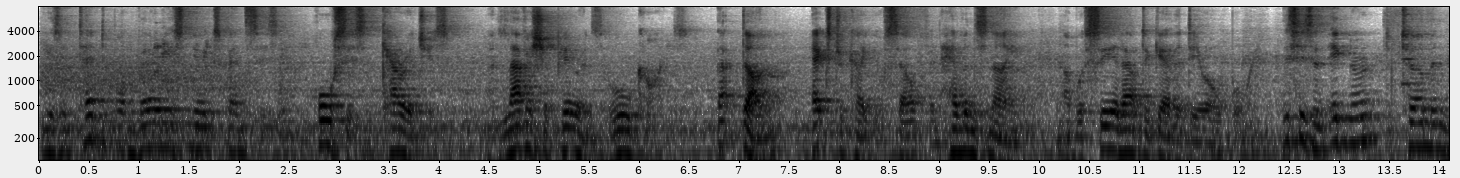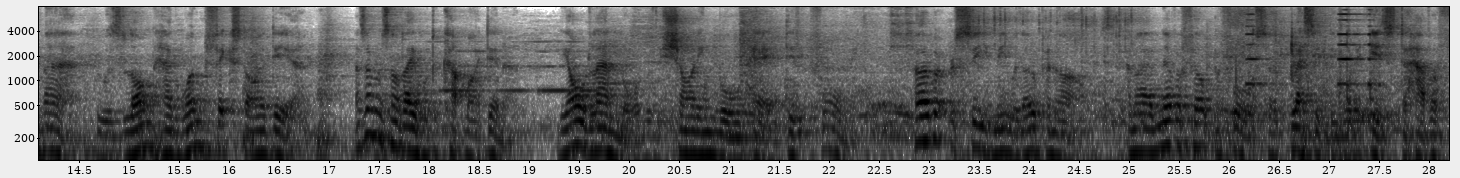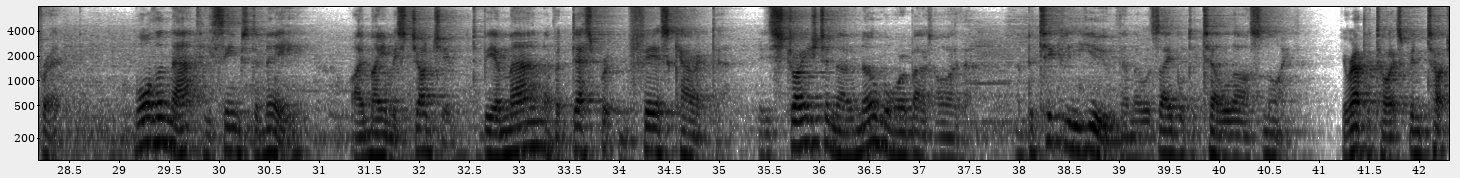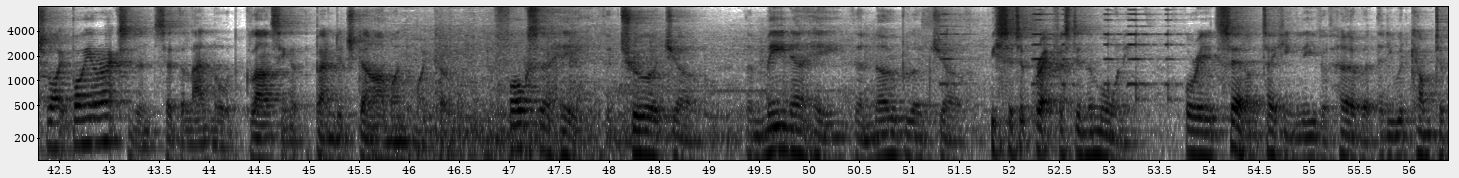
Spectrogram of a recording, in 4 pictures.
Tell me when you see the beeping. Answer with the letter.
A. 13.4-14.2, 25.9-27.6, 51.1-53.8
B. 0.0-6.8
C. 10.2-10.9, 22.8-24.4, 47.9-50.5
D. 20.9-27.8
A.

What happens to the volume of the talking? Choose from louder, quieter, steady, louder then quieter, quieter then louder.
steady.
